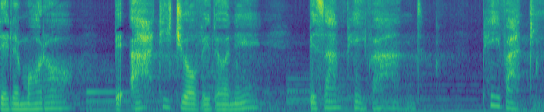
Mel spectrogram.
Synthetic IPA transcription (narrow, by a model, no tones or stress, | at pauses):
d̪̥e̞le̞mɒːɾɒːb̥e̞ʔæhd̪̥iːd͡ʒɒːve̞d̪ɒːne̞ | b̥e̞zænpʰejvænd̪ | pʰe̞jvænd̪i̥ː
